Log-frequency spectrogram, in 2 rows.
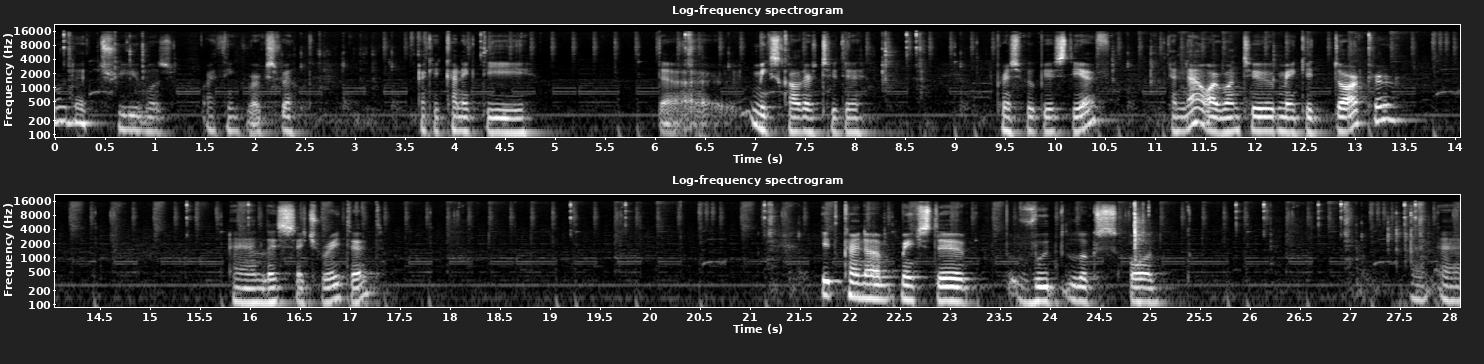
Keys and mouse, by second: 3.3 middle click, 4.2 drag, 6.7-8.0 drag, 8.5 ctrl+shift+click, 13.1-15.4 shift+drag, 16.1-19.3 shift+drag, 19.8-21.2 shift+drag, 24.8 KP_0, 25.9 click, 27.5 shift+a.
